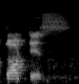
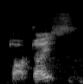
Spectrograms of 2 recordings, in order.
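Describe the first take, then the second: First: TORTOISE ending in a short "tis"; correct pronunciation. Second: TORTOISE ending in "toys", rising; wrong pronunciation. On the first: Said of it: "Tortoise is correct". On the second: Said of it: "is a wrong pronunciation". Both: Shown as a demonstration.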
